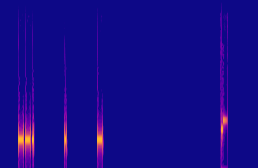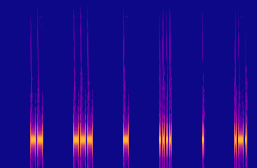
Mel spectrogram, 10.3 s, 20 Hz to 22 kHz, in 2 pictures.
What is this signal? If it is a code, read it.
Morse code, heard as a keyed tone, about 36 wpm, spaced as for 12 wpm, 690 Hz. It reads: GET MOTHER
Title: 6x Character Spacing - Top 200 Words - 35wpm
